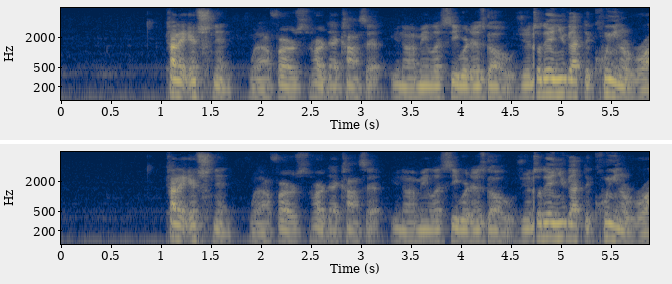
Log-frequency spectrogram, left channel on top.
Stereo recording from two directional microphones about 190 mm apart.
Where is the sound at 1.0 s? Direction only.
15° left (ahead or behind).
